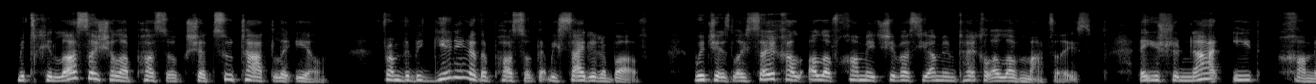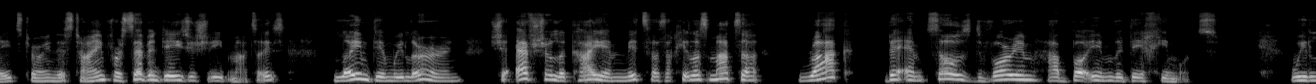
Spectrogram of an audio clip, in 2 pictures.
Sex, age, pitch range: female, 50-69, 175-225 Hz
